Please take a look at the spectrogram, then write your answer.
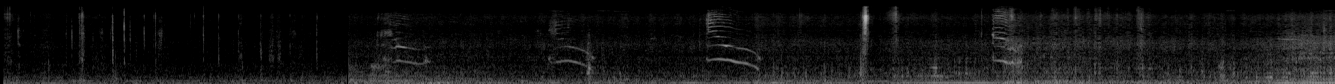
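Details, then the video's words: Kitten calling for its mother cat: after a quiet start, a series of short, high, arched meows, each rising then falling, spaced a second or two apart over a low background hum. "Suara anak kucing meow-meow • cara memanggil induk kucing"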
